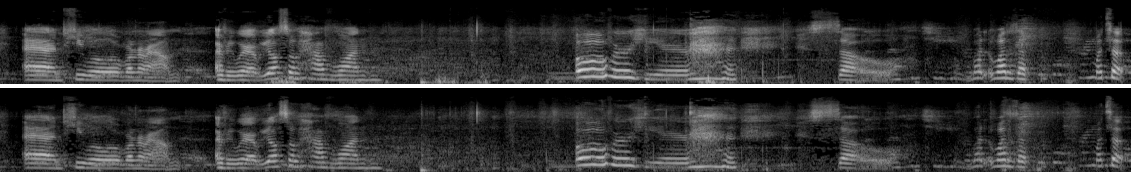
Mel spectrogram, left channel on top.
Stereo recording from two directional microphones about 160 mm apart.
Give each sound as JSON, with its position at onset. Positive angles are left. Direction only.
{"t": 0.2, "sound": "a woman's voice", "side_deg": -10}
{"t": 2.6, "sound": "a woman's voice", "side_deg": 25}
{"t": 3.3, "sound": "a woman's voice", "side_deg": 5}
{"t": 5.8, "sound": "speech", "side_deg": 45}
{"t": 6.9, "sound": "speech", "side_deg": -15}
{"t": 9.8, "sound": "a woman's voice", "side_deg": 30}
{"t": 11.0, "sound": "a woman's voice", "side_deg": 45}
